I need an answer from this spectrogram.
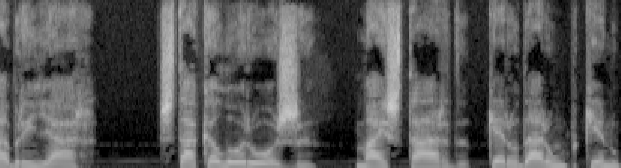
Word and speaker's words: mais: Is it mais or mais? O sol está a brilhar. Está calor hoje. Mais tarde, quero dar... Mais. Okay, it's mais. It's really mais.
